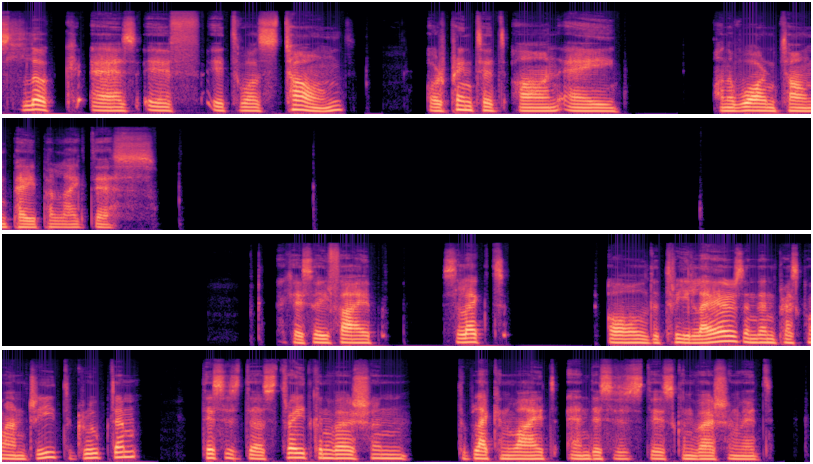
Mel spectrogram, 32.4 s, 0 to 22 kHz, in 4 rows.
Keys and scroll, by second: 10.0 super+-, 16.5 super+-, 24.2 super+g.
